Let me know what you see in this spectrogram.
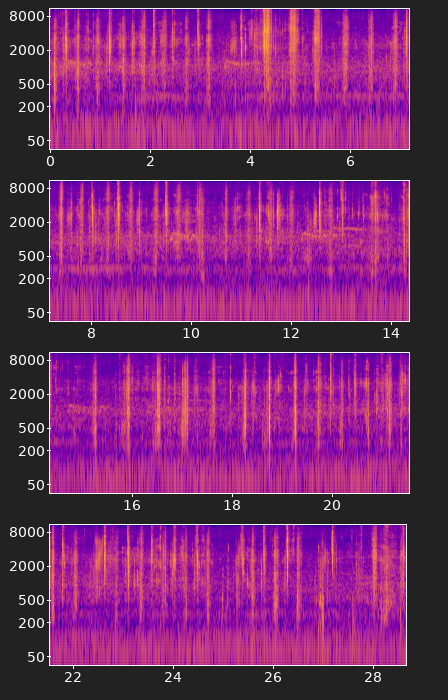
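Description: A person chewing crisp food close to the microphone: a dense run of sharp crunches and mouth clicks, several a second, over a low steady hum.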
